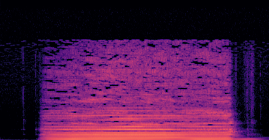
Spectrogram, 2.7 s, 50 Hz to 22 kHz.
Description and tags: Double Bass - B3
Part of the Good-sounds dataset of monophonic instrumental sounds.
instrument::double bass
note::B
octave::3
midi note::59
good-sounds-id::8624
multisample, single-note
